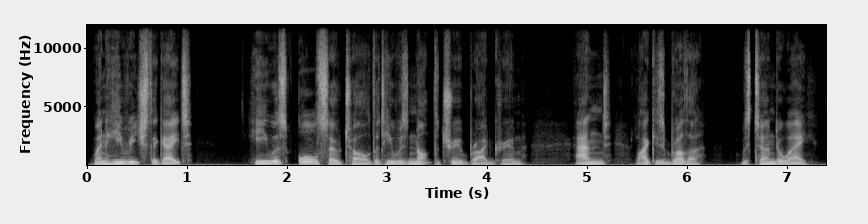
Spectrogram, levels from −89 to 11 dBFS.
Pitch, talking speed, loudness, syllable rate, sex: 115 Hz, 195 wpm, -19 LUFS, 5.6 syllables/s, male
